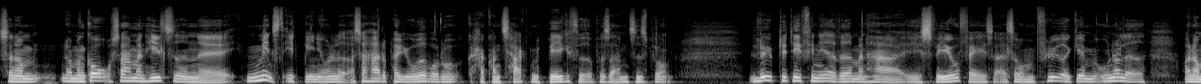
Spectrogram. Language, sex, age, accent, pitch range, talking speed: Danish, male, 30-49, native, 110-140 Hz, 245 wpm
